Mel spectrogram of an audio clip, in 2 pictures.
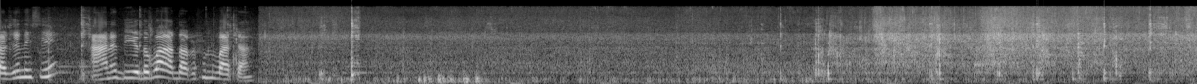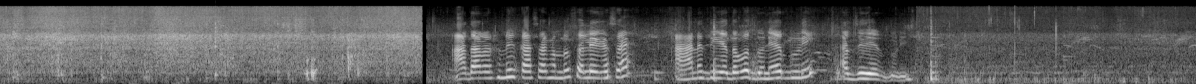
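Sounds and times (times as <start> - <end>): onions sizzling in oil: 0.0 - 23.9
spatula scraping pan: 7.7 - 16.1.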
